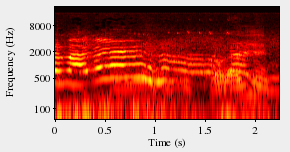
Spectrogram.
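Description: A person's long, drawn-out vocal cry without words, its pitch rising and then falling and breaking up near the end, over a low rumble.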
